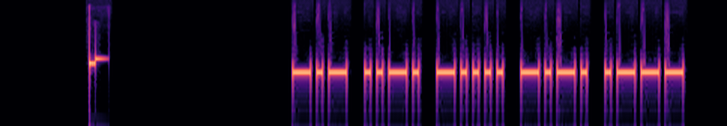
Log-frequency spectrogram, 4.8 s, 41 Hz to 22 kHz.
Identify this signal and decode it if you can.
Morse code, heard as a keyed tone, about 30 wpm, 600 Hz. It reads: KF6CJ
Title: SOTA QSO Practice 30wpm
